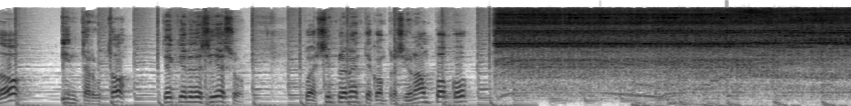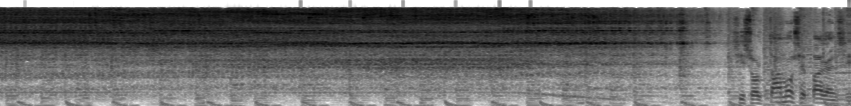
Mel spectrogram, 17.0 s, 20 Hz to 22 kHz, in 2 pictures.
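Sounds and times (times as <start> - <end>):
electric saw motor whining: 5.0 - 16.3.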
